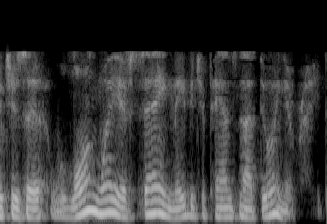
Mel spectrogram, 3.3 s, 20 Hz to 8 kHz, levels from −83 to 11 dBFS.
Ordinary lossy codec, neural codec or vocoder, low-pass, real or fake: AAC, 16 kbps; none; 7.2 kHz; real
